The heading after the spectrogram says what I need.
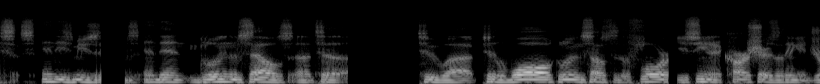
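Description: Speech runs through the whole clip with a constant doubling. One channel arrives about 40 ms late, and once the two are summed to mono, that late copy sits right behind the original at equal level. This is channel delay (doubling), and it gives a thick, slapped quality. Three digital wireless dropouts cut clean holes of near silence: 0.97 to 1.26 s, 3.43 to 4.19 s, and 6.64 to 6.78 s. The longest lasts about three quarters of a second. Each is a receiver mute after lost data, with a very short fade and no noise burst around it.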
